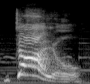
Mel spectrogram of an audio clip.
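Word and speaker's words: Dyal: your name will be dial yeah that's great and a little name plate appears under you that says dial spelt with a y you mean like smile there you go yeah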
